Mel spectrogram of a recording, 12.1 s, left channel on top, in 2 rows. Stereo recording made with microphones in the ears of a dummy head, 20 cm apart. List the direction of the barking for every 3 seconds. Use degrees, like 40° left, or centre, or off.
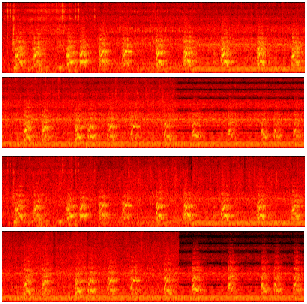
60° left, 50° left, 10° left, 10° right.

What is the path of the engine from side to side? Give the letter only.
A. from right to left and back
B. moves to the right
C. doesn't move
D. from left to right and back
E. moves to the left
C.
